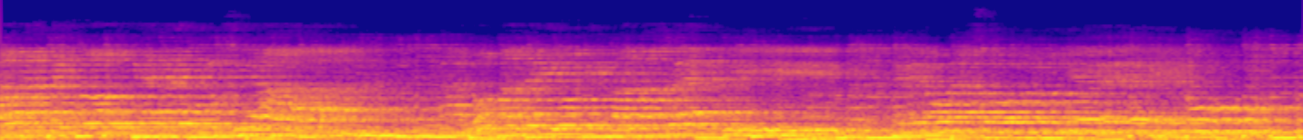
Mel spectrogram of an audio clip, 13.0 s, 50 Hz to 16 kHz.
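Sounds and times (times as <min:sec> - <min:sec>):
acoustic guitar: 0:00.0 - 0:13.0
people singing: 0:00.0 - 0:13.0.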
